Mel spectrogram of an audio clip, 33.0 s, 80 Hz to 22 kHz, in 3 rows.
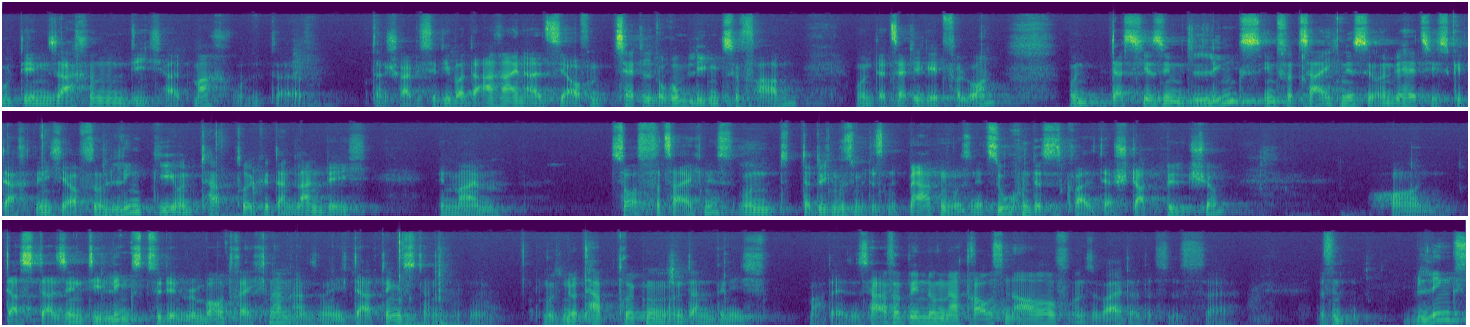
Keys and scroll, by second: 0.2 Down, 0.4-1.3 Down, 2.4 Up, 2.4 Tab, 3.9 Tab, 6.0 typing, 8.5 Tab, 10.0 typing, 12.4-14.1 typing, 14.2 Down, 14.7 Right, 16.0 Tab, 25.0 Down, 25.0 q, 26.1 Down, 27.0 Down, 27.7 Down, 27.7 Up, 28.0 Up, 28.7 Up, 28.7 Tab.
